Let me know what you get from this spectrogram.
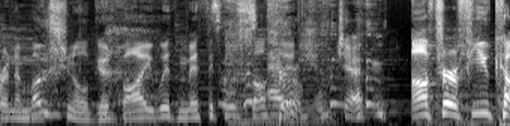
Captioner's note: others whisper-heckling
